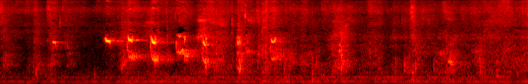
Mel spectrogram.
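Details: Silver and silver-beige Miniature Poodle puppies, two and a half weeks old, give a short run of thin high squeaks around the first and second seconds, then fade to quieter scattered whimpers over a steady low indoor hum.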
